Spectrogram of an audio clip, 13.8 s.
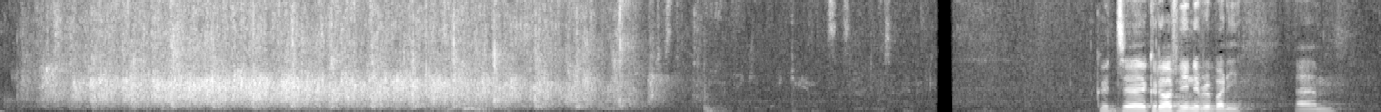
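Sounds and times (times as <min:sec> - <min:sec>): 
audience applause welcoming guest speakers: 0:00.0 - 0:06.8
speech: 0:11.0 - 0:13.5.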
